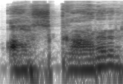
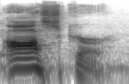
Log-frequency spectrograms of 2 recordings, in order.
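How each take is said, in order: First: The name is said with an exaggerated Spanish accent. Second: The name is said with a plain English accent. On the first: This mocks someone's over-the-top pronunciation. The speaker calls it wrong. "I don't go Oscar" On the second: This is how the speaker normally says the name. The speaker calls it right. "do I still say Oscar?"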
